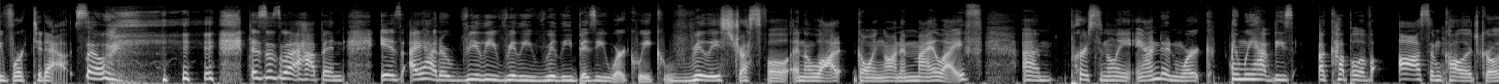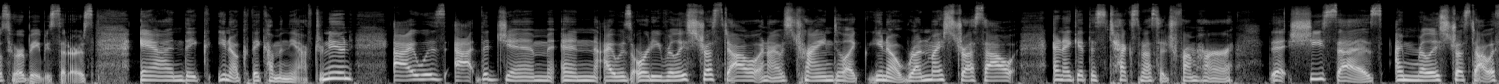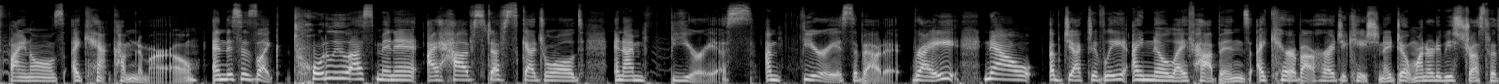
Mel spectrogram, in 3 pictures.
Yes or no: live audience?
no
